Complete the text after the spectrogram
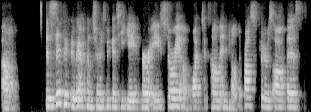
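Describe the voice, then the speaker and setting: An American woman speaking as a prosecutor in court, making a formal, halting argument to a judge. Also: on the low side. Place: indoor courtroom. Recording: muffled, echoey courtroom audio.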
